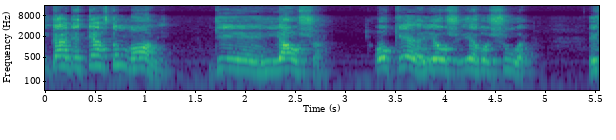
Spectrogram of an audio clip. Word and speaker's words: Yehoshua: Quando você vai para Israel, você não vê ninguém falando Yehoshua. Não, você vê o pessoal falando Yahshua.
